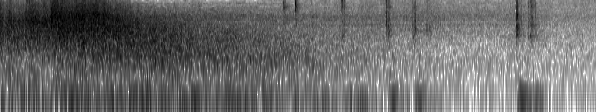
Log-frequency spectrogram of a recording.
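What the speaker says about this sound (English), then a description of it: "Here comes our incoming fire" Incoming heavy battleship gunfire in the naval game Ultimate Admiral Dreadnoughts: a loud, sustained rumbling boom that slowly fades, with scattered sharp ticks and a smaller thump near the end.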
